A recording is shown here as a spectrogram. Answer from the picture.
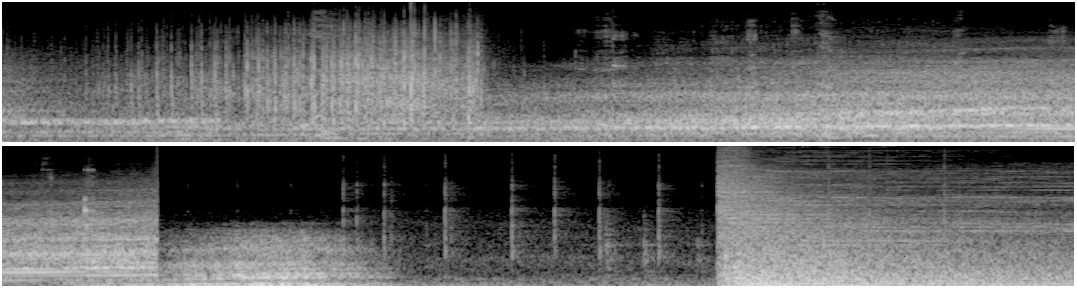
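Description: Horror-film soundtrack over the opening credits: a dense layer of voice-like sound and wavering, sliding tones, then a deep low rumble about six seconds in. A stretch of sparse clicking follows, then a loud sudden hit about nine seconds in.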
